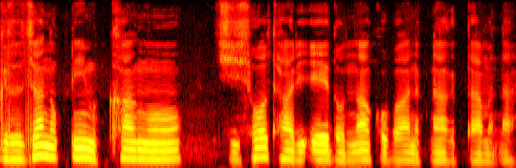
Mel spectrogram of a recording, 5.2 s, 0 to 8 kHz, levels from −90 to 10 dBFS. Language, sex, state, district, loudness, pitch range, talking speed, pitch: Garo, male, Meghalaya, South Garo Hills, -18 LUFS, 100-120 Hz, 105 wpm, 110 Hz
